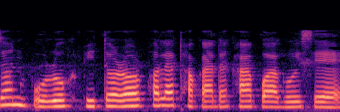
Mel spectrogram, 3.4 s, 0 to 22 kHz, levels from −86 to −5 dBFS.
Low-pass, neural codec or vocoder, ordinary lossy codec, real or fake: 7.2 kHz; none; MP3, 48 kbps; real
